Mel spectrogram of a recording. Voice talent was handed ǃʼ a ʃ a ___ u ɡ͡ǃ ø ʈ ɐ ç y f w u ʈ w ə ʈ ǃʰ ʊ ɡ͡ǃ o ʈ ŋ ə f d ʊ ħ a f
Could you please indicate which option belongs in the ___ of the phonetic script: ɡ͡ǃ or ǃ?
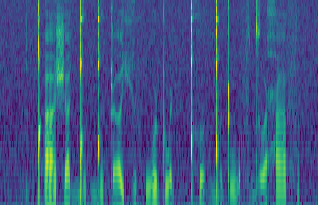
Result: ɡ͡ǃ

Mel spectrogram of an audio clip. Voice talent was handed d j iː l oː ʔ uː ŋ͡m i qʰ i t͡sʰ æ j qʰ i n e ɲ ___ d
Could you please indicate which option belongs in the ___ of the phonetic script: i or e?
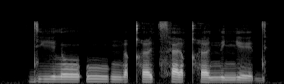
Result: e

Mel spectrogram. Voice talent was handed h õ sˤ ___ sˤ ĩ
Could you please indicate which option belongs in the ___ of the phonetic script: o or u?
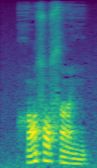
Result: u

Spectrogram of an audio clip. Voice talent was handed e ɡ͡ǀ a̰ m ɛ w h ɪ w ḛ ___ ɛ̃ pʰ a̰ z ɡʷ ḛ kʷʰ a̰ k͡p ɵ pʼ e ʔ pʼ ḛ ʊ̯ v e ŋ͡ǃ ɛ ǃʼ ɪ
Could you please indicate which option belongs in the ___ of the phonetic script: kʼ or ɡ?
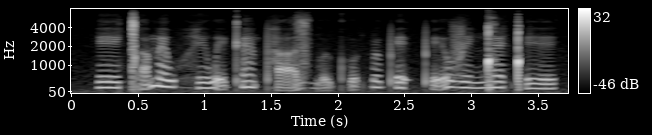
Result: kʼ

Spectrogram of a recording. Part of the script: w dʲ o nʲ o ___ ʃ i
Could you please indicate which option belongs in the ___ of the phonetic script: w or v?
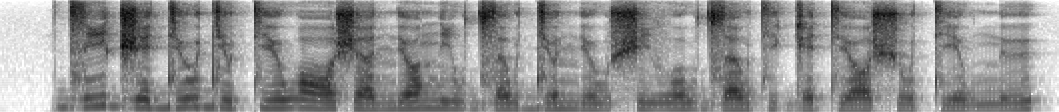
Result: w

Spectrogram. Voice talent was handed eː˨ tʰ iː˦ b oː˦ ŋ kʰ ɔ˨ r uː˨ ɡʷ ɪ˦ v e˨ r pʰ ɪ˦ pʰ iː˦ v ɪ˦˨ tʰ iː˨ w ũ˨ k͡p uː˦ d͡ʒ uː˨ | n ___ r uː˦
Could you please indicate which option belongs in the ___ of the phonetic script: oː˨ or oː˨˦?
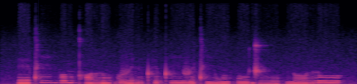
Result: oː˨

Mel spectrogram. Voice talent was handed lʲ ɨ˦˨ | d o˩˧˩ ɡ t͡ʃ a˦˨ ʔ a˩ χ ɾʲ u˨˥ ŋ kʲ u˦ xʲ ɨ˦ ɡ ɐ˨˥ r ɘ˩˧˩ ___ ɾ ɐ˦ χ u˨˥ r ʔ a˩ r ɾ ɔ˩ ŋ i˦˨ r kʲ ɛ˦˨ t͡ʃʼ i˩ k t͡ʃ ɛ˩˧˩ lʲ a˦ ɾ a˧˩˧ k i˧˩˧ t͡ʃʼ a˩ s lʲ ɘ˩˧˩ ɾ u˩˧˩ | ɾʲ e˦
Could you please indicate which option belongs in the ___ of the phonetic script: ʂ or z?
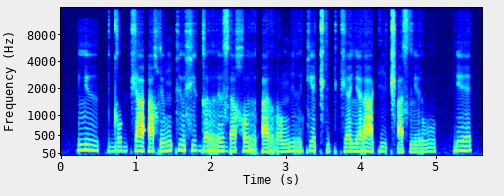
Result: z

